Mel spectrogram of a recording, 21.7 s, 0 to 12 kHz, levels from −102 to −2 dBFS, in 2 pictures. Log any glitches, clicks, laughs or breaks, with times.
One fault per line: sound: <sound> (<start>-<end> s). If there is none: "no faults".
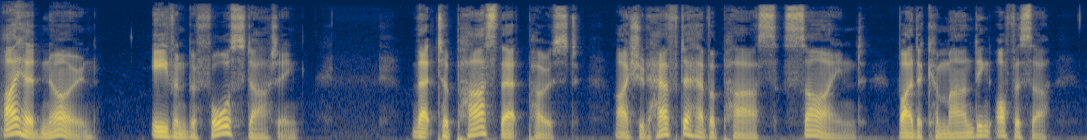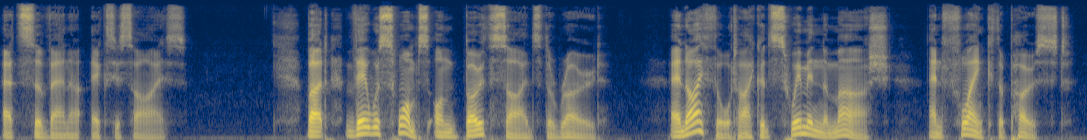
no faults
